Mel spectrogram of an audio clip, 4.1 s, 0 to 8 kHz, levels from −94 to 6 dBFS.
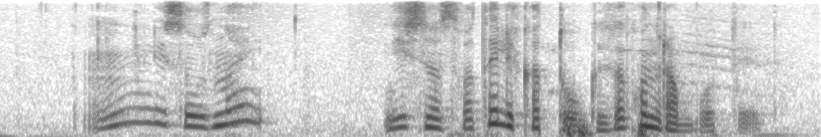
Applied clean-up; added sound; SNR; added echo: none; none; none; none.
